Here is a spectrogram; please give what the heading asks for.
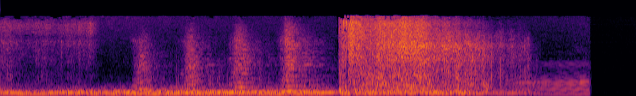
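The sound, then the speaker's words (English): A cartoon explosion from an exploding cigar: a few rhythmic thumps lead into a sudden loud, roaring blast that rumbles on, fades, and then cuts off abruptly. “So he blew up the guy? Yeah, he blew up.”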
